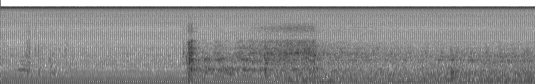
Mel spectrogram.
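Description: A car engine running steadily, with a sharp knock about two seconds in followed by about a second of rushing noise.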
